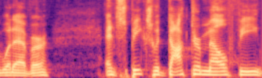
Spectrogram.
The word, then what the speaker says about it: Melfi: Melfi, which rhymes with Delphi, where she kind of gives him premonitions.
